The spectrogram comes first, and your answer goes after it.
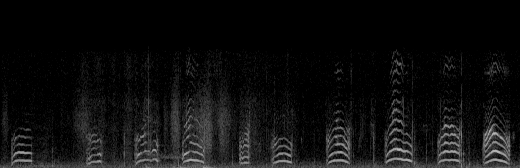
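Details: Rescued baby kittens meowing. About ten arched, high meows come at roughly one-second intervals, with some louder than others. Short quiet gaps fall between the calls.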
